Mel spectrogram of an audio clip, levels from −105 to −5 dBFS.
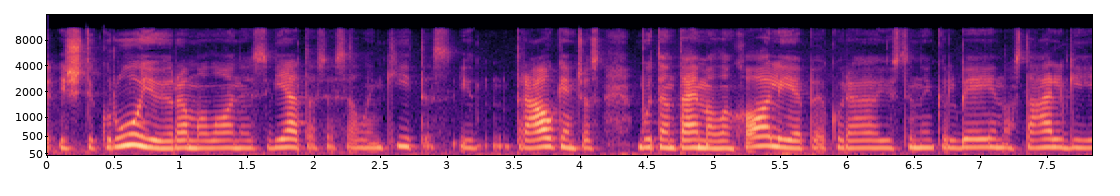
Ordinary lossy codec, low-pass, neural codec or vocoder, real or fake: AAC, 96 kbps; 10.8 kHz; none; real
